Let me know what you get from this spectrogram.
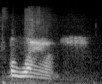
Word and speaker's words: Valange: It's Valange. – Valange. Bruce Valange. Right. Just like it looks. – Yeah. – Right. – Yeah. And so, I mean, it's just so people pronounce it. They're like, oh, you're with Bruce Valange. I'm like, you know, he's not French.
